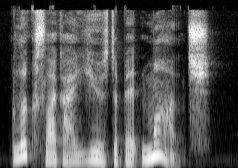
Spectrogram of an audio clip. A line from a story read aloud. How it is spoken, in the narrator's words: he said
